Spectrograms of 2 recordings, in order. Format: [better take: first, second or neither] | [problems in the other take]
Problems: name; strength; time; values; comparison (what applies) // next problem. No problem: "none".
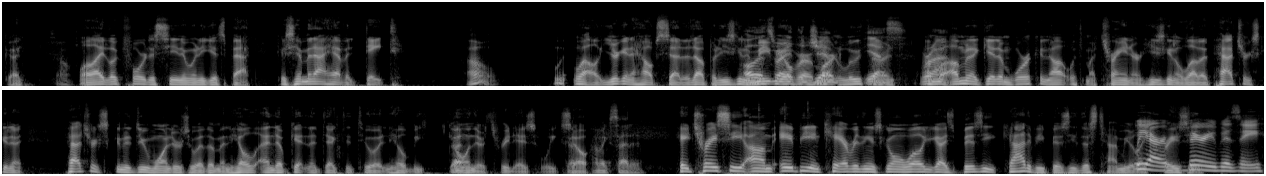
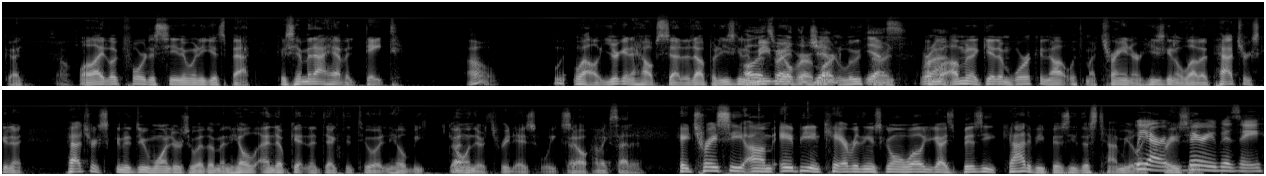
first | high-pitched whine; faint; throughout; 10 kHz, 30 dB below the speech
